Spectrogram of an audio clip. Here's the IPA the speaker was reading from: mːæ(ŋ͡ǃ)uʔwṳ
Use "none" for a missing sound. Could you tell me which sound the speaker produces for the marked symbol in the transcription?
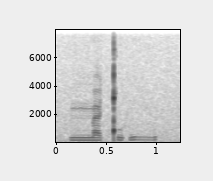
ǃ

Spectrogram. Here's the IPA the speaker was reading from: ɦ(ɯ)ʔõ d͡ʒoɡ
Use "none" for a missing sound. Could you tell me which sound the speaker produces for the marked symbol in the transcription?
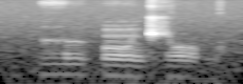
ɯ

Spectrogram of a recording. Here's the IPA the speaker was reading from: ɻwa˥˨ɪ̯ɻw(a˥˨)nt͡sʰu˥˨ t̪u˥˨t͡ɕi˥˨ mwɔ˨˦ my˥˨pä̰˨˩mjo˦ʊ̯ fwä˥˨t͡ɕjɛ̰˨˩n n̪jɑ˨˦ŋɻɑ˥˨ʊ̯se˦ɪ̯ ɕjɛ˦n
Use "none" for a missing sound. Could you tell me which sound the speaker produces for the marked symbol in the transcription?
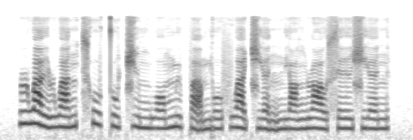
a˨˦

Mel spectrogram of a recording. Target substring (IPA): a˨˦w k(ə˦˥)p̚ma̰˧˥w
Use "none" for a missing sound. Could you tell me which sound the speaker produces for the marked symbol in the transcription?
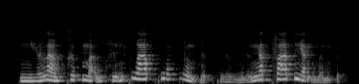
ə˦˥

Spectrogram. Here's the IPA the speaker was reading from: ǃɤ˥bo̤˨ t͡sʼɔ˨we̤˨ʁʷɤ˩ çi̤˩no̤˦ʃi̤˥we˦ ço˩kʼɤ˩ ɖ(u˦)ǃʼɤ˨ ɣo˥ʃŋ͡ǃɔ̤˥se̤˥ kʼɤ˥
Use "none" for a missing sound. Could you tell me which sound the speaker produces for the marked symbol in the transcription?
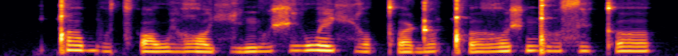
o˦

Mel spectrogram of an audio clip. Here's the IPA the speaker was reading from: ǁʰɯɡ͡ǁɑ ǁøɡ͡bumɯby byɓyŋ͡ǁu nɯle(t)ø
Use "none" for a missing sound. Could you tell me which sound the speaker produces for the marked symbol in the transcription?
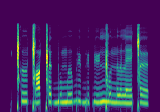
ǀ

